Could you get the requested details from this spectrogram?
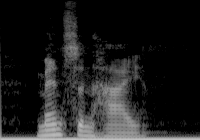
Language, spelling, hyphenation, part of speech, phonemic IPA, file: Dutch, mensenhaai, men‧sen‧haai, noun, /ˈmɛn.sə(n)ˌɦaːi̯/, Nl-mensenhaai.ogg
- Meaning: great white shark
